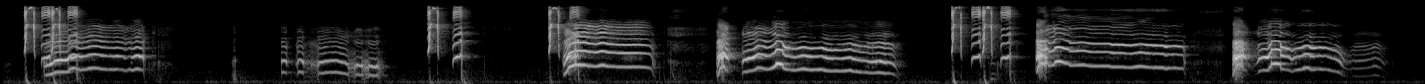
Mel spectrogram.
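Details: Chihuahua howling a song indoors: drawn-out, wavering, harmonic-rich howls that bend up and down, broken by short yips and brief silences, with several long phrases over fourteen seconds.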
